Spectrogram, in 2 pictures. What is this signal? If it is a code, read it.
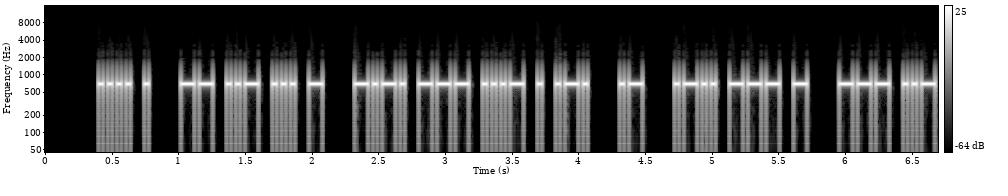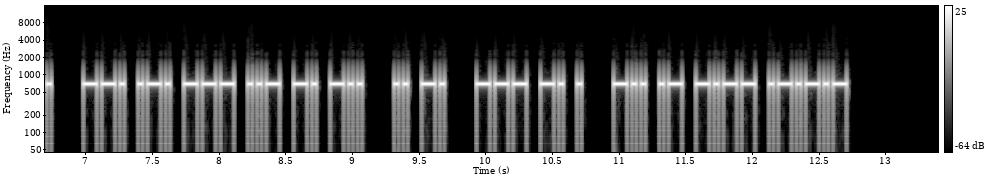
Morse code, heard as a keyed tone, about 34 wpm, 700 Hz. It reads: HE MUST COVER A LOT OF GROUND IN ONE DAY.
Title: Sentences from Top 500 Words 35wpm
